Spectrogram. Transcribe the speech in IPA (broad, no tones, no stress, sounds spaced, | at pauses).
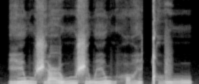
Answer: ɦ e w u ʃ ɪː ʕ uː ʃ ɪ w ɪː w ṳ h ɔ ɦ ɪ ǃʰ ɔ̤ v uː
